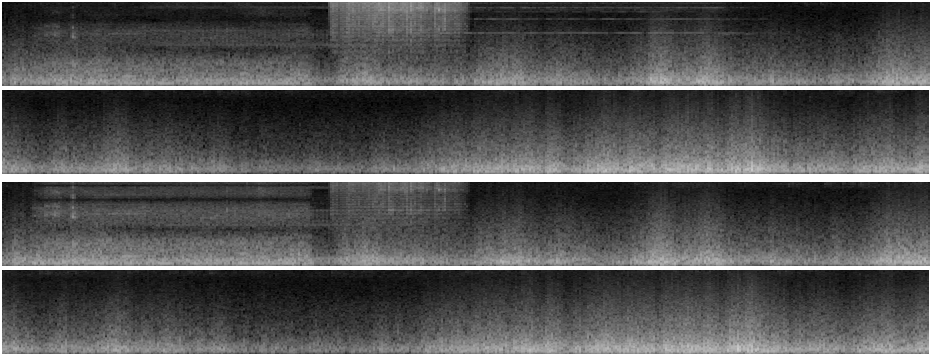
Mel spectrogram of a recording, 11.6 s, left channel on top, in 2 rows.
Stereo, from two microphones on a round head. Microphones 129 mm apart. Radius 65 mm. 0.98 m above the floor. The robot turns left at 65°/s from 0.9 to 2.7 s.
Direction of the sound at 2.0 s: 115° left.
